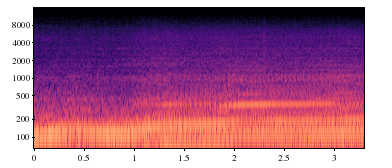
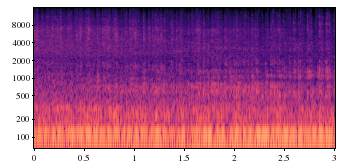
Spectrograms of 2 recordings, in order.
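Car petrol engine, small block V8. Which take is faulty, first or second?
first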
